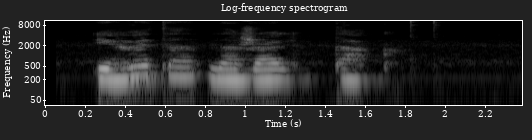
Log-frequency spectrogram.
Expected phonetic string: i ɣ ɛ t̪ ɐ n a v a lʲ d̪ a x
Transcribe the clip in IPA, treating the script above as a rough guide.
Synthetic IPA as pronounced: i ɣ ɛ t̪ ɐ n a ʐ a lʲ t̪ a k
